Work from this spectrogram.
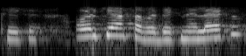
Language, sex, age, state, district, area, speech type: Hindi, female, 45-60, Bihar, Madhubani, rural, conversation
